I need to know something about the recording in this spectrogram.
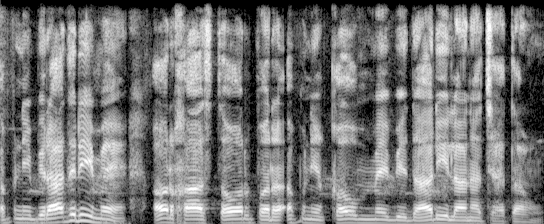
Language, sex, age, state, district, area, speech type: Urdu, male, 18-30, Bihar, Purnia, rural, spontaneous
